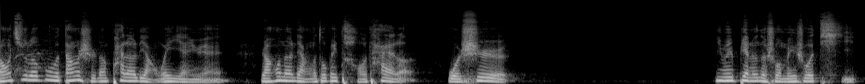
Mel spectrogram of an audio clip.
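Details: Male stand-up comedian who says he has a stutter, performing in Mandarin Chinese; stuttering.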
